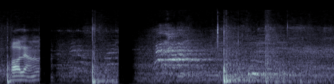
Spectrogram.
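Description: A futsal ball struck twice on the turf court, sharp smacks about a second in and about three seconds in, among the voices of players.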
